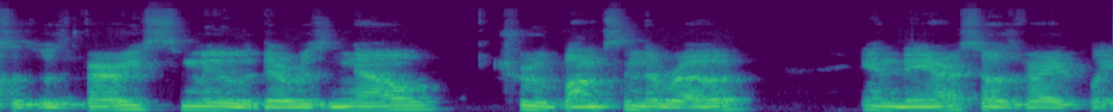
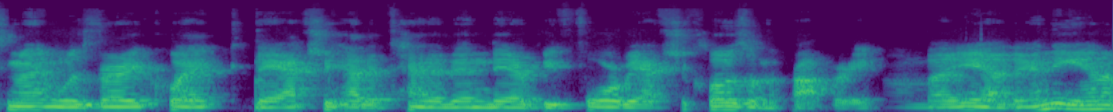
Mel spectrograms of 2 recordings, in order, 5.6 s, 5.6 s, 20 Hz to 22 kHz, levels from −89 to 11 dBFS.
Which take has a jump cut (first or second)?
second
